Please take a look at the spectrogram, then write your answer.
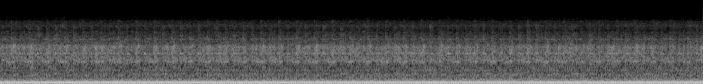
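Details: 1982 K20 Suburban diesel 4WD 3/4 ton, started cold after sitting 3+ years on new batteries: a steady low idle with an even clatter about three per second over a deep drone. Possible valve clatter; the previous owner suspected a blown head gasket.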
